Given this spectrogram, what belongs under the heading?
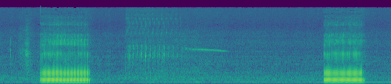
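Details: Boxer dog snoring with jaws flapping: two loud, rough, low snoring breaths about six seconds apart, with quieter rattling between them; ordinary dog snoring.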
